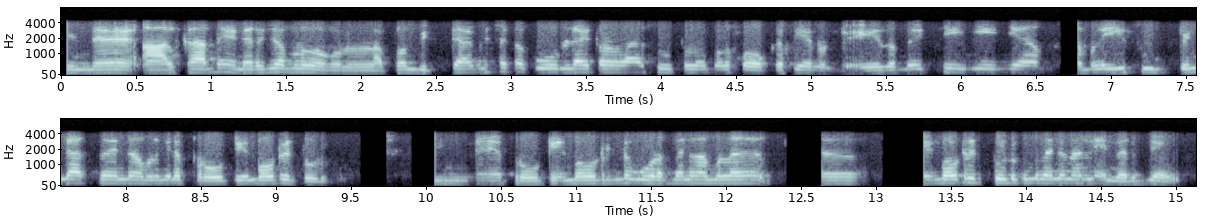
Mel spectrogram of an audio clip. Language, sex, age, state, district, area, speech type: Malayalam, male, 18-30, Kerala, Idukki, rural, conversation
